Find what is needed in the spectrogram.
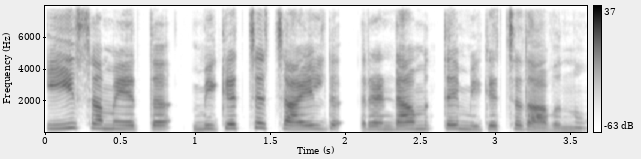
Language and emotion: Malayalam, neutral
